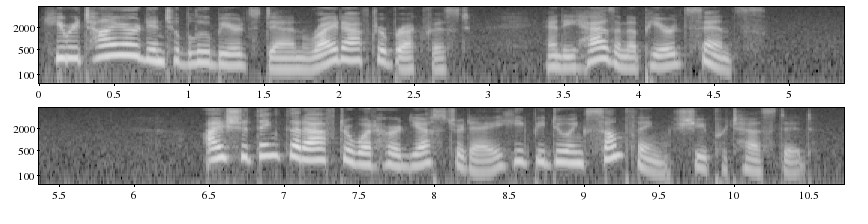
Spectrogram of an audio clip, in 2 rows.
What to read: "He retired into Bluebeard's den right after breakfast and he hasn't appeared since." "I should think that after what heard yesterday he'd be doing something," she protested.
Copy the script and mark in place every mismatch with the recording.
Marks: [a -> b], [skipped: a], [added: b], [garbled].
"He retired into Bluebeard's den right after breakfast and he hasn't appeared since." "I should think that after what heard yesterday he'd be doing something," she protested.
